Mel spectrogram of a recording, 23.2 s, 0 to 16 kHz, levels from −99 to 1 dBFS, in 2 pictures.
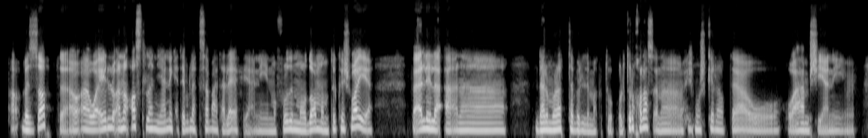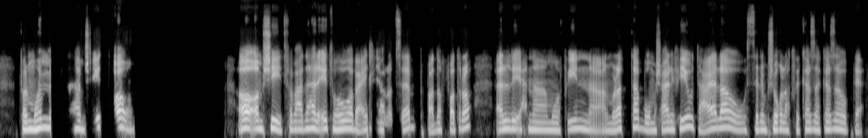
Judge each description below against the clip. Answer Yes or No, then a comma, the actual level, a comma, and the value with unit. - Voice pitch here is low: No, medium, 165 Hz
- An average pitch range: Yes, average, 3.1 semitones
